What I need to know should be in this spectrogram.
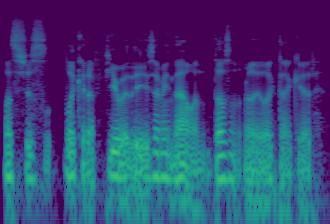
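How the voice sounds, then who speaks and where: A man hosting a live stream, chatting casually and reading out viewer comments. His voice is going hoarse and he rambles and repeats himself as he thinks aloud. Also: medium pitch, completely flat delivery, quick pace, mellow, dry recording. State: losing his voice, coughing. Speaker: livestream host.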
